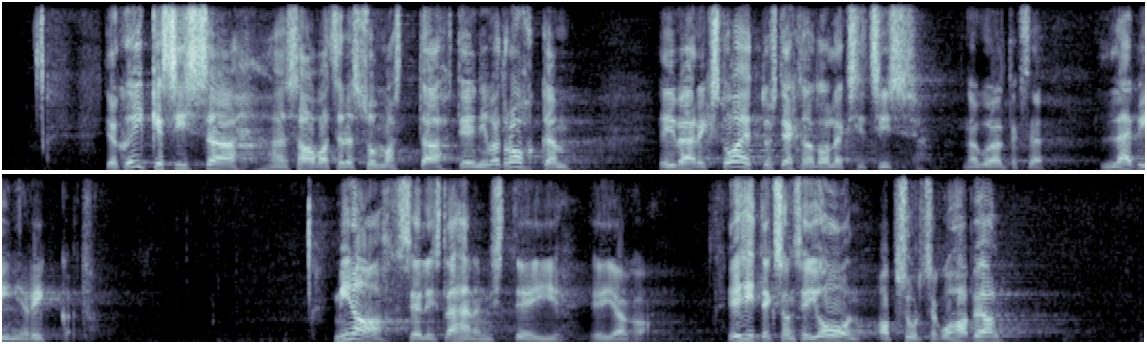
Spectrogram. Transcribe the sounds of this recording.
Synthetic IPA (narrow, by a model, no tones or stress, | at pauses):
jɑkɤjkːe̞sːissɑːvɑd̪̥se̞lːest̪sumːɑst̪t̪e̞ːnivɑd̪ro̞hke̞m | e̞jvæːɾikst̪o̞e̞t̪ːˑust̪e̞hknɑd̪̥o̞le̞ksid̪̥siːs | nɑɡuøːlt̪ɑkse̞ | læb̥iniɾikːɑd̪̥ | minɑse̞lʲːist̪læɦenemist̪e̞je̞jːɑkɑ̰ | e̞sit̪ːˑe̞kso̞nse̞jo̞ːnɑb̥surt̪se̞ko̞ɦɑpe̞ɑl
